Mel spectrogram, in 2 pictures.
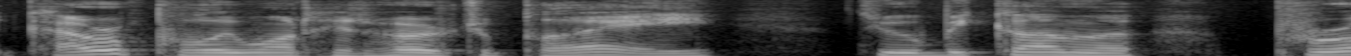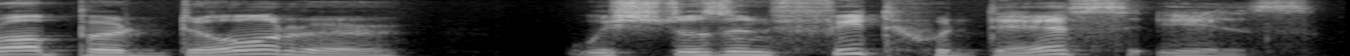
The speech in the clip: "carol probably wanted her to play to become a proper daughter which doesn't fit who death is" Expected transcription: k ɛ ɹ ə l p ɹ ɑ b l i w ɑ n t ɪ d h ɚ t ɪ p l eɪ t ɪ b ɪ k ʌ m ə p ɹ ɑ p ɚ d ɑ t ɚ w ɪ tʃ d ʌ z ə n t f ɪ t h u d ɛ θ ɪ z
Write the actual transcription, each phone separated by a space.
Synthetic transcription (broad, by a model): k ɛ ɹ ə p ɑ l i w ɑ n t ɪ d h ɚ t ɪ p l eɪ t ɪ b ɪ k ʌ m ə p ɹ ɑ p ɚ d ɑ t ɚ w ɪ tʃ d ʌ z ə n t f ɪ t h u d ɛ s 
